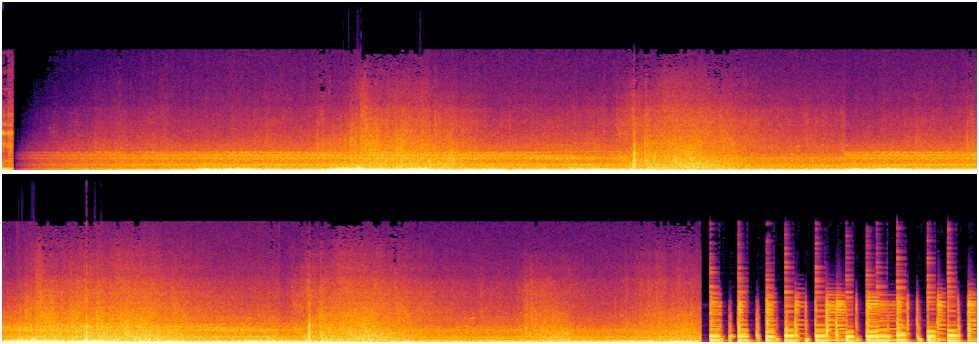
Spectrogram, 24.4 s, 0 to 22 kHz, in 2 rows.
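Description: Sea waves washing in repeated surges over a steady low drone. About 21 seconds in it cuts to rhythmic guitar music.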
